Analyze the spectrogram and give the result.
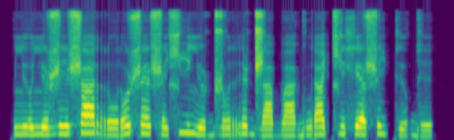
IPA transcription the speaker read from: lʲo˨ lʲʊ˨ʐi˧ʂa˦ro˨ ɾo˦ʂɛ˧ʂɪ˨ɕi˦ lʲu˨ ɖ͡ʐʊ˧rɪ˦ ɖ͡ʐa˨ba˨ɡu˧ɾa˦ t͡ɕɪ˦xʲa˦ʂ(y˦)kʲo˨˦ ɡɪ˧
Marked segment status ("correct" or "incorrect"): incorrect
